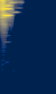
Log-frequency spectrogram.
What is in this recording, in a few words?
cursor, button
